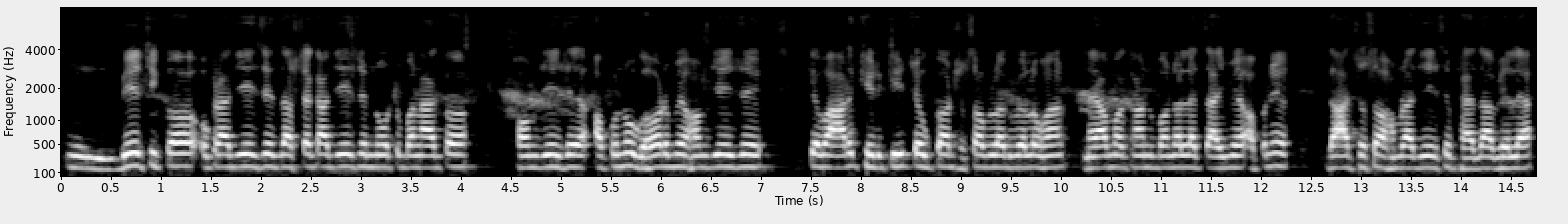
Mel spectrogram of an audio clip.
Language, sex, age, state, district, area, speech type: Maithili, male, 60+, Bihar, Muzaffarpur, urban, spontaneous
